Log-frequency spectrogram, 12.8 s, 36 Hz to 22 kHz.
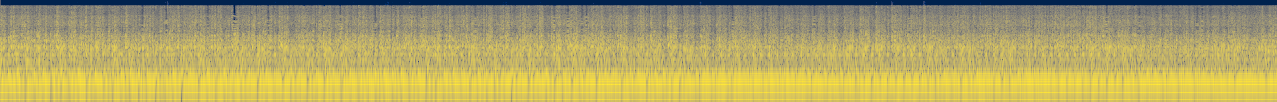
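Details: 1974 Nova's new 350 bored .040 over (356) with lower-compression forged pistons and a new converter, run without turbos fitted and good fuel pressure: deep, steady V8 idle burble, even and strong, no misses or knocks; healthy.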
